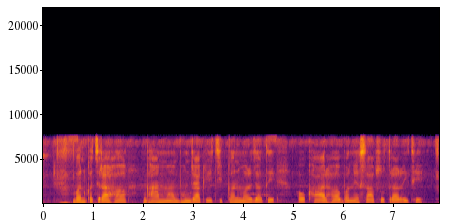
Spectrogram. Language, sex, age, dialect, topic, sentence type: Chhattisgarhi, female, 25-30, Eastern, agriculture, statement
